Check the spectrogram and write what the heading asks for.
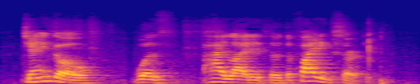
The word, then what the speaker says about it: Django: The movie with Tarantino and Jamie Foxx, Django, the D is silent. Django was highlighted the fighting circuit, you know, the professional fighting circuit, if you have.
